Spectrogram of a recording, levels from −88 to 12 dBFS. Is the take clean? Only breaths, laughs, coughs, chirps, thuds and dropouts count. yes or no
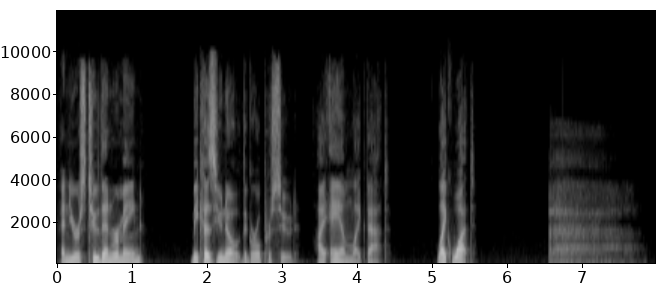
no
